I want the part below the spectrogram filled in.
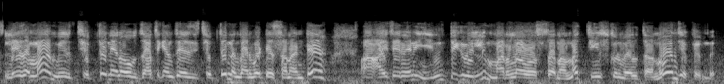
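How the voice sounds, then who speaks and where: A noisy call recording carries a man's fairly high voice. He talks very quickly, explaining events like a casual storyteller. He repeats phrases for emphasis and voices both sides of conversations. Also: muffled recording. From Kadapa, Andhra Pradesh, India. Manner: animated explaining, acts out reported dialogue, repeats phrases for emphasis. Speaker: pastor.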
